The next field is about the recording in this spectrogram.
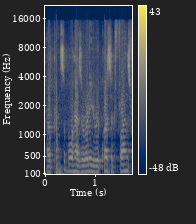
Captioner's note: none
